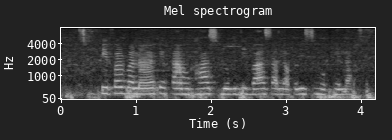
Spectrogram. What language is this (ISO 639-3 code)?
bho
